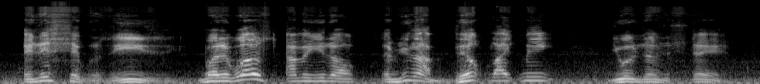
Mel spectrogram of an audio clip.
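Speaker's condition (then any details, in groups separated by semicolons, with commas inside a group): Slurred speech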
